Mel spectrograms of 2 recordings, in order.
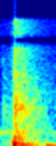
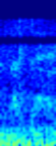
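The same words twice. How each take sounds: First: Loud call. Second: Soft, dropped to a mumble; quiet repeat. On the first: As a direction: shout the word out loud. Calling out for mustard. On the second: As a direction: say it again under your breath. Repeats it under breath. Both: Real, not acted.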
